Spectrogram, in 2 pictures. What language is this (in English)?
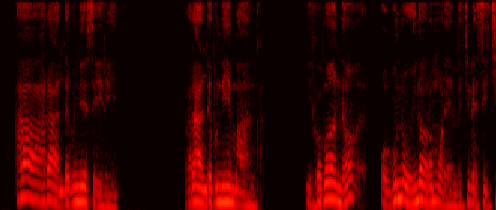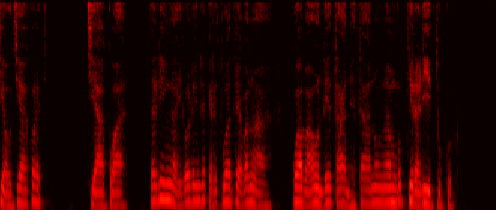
Gusii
